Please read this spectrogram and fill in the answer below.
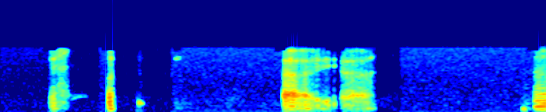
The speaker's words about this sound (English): I wish. I cut you off because I figured I'd give you time to cough.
